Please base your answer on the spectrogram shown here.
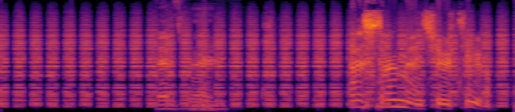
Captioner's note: chatter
